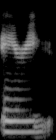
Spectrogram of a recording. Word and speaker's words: Aeri: It's Airy, like EYRI, but yeah, it's spelled as AERI.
